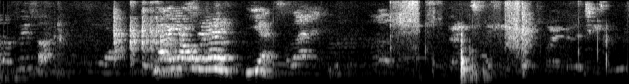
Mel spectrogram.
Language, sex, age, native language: Icelandic, female, 8, Icelandic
